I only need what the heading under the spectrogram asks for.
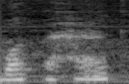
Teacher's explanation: So unstressed, unstressed, stressed. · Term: anapest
